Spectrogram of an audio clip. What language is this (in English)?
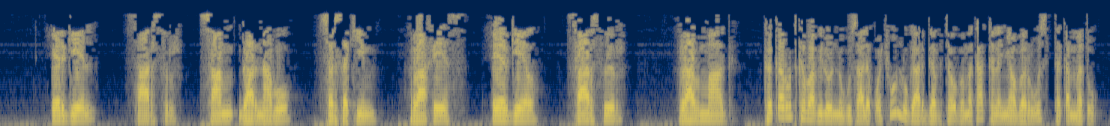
Amharic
